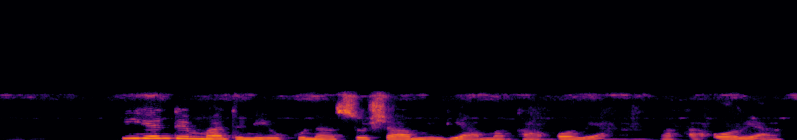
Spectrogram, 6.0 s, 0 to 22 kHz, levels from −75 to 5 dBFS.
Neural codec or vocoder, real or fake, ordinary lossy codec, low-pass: none; real; Opus, 16 kbps; 7.2 kHz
